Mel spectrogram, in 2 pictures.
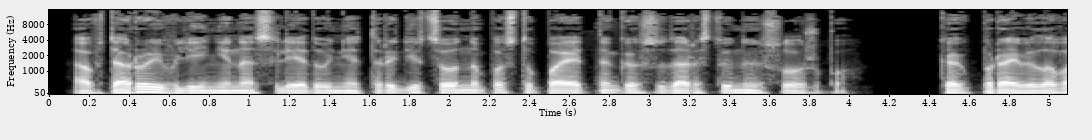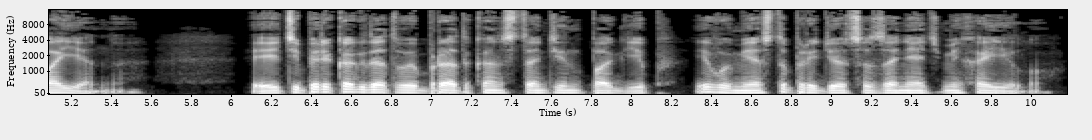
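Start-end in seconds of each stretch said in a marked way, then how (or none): none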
